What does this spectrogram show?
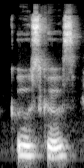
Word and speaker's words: Couscous: Anyway, welcome to Camp Kook Couscous. It rhymes with moose.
